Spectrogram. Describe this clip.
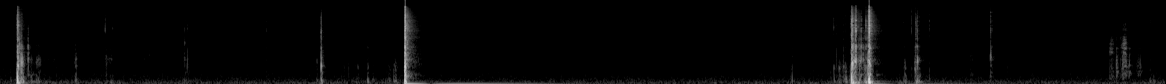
wuc front glass vry close open close open
Opening, closing and clumsily opening the front glass of a wind-up clock. Manual system.
close-up, wind-up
